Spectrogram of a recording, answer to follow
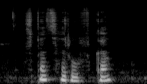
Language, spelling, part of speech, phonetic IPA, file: Polish, spacerówka, noun, [ˌspat͡sɛˈrufka], LL-Q809 (pol)-spacerówka.wav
